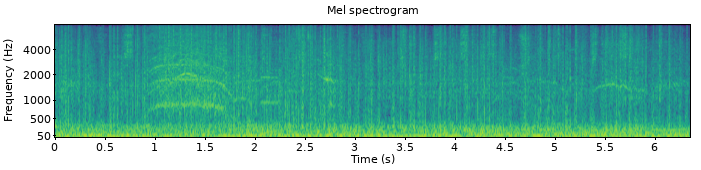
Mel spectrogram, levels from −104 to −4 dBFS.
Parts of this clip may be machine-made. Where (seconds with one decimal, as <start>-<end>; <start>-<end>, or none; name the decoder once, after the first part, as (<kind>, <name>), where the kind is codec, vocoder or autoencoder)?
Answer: 0.6-1.6 (vocoder, BigVGAN v2); 2.2-6.0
